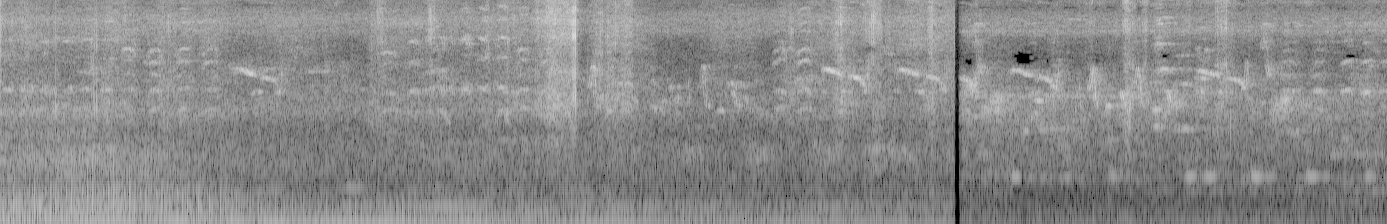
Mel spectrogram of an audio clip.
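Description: Small birds chirping again and again over a low, steady hum of background music that gradually fades. The hum cuts off abruptly about ten seconds in, leaving the chirps and faint background noise.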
